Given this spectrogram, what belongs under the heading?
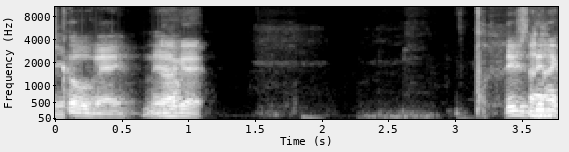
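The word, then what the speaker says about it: KOVE: yeah yeah is it is it Cove or kov kov is it kov it is kov yeah okay there's been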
